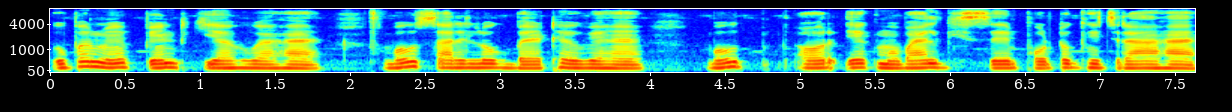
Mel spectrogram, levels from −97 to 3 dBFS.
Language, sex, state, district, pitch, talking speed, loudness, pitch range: Hindi, male, Jharkhand, Palamu, 135 Hz, 165 wpm, -15 LUFS, 130-145 Hz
